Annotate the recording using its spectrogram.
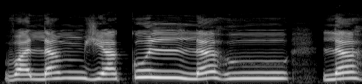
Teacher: ہو کو 2 سیکنڈ کے لیے کھینچیں گے کیونکہ اس کے اوپر جو ہے وہ سٹینڈنگ دمہ ہے، یعنی الٹی پیش ہے.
